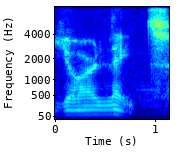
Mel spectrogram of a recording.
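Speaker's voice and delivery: hushed, very quiet half-whisper close to the ear. Game master voices Corvus half-whispering into a player's ear, in Corvus's half-whisper. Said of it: "Corvus's voice whispers in your ear".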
